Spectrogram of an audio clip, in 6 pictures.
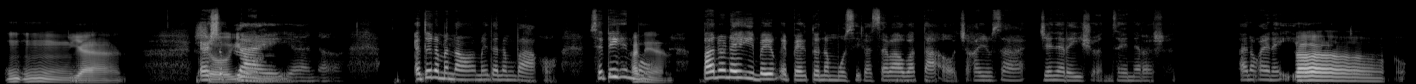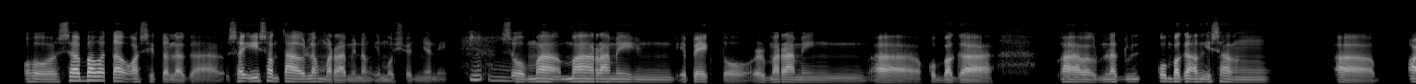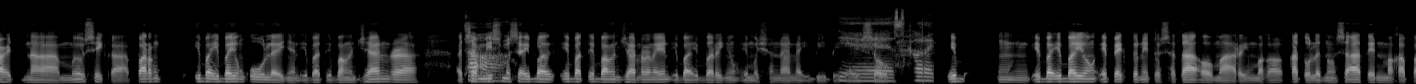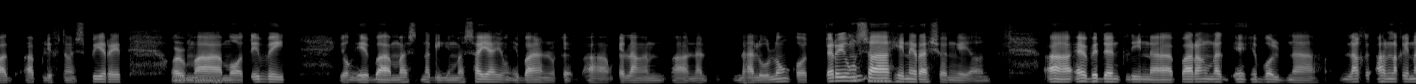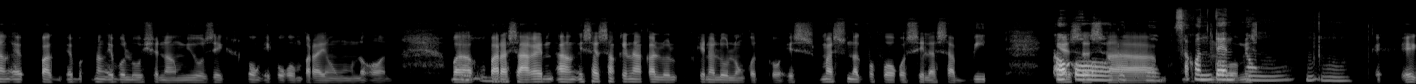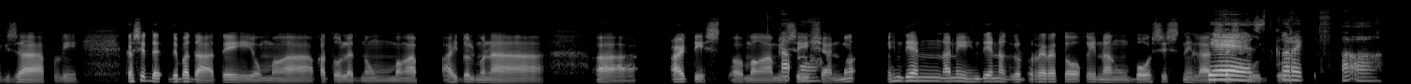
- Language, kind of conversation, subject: Filipino, unstructured, Bakit mahalaga ang musika sa ating pang-araw-araw na buhay?
- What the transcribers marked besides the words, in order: other background noise; tapping; tongue click; unintelligible speech; wind; sniff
